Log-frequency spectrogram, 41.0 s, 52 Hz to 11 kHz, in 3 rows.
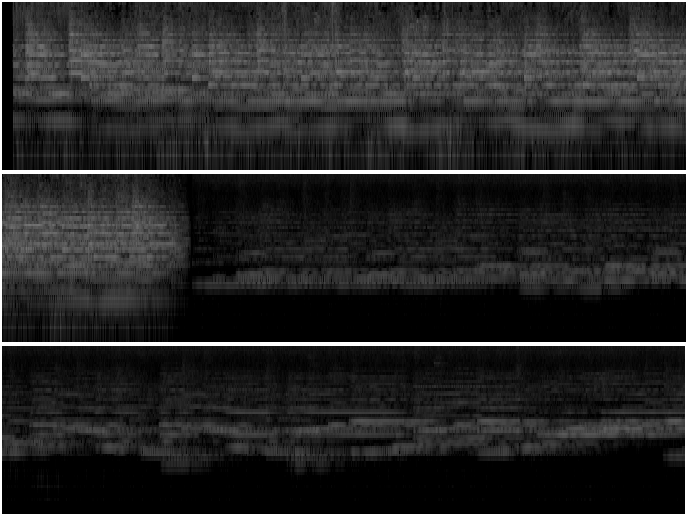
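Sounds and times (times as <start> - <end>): church bells ringing: 0.2 - 17.5, 18.5 - 41.0
quiet sustained music: 17.4 - 41.0.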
